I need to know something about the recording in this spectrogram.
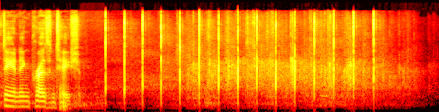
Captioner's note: audience applauds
